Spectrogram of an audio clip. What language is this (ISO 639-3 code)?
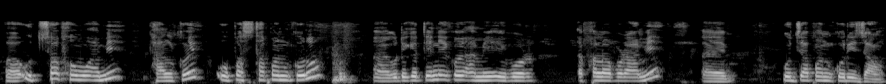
asm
